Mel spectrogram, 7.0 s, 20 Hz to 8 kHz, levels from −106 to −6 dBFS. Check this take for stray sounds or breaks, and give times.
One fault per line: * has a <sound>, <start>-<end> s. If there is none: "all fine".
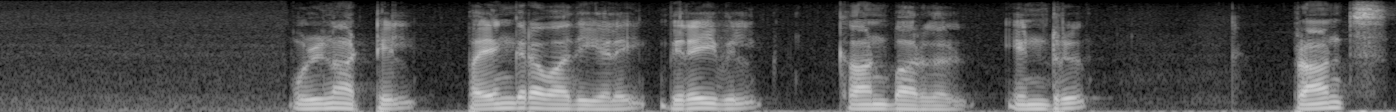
all fine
